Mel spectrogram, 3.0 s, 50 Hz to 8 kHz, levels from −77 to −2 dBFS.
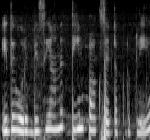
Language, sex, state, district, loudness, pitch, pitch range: Tamil, female, Tamil Nadu, Nilgiris, -15 LUFS, 260 Hz, 235-290 Hz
